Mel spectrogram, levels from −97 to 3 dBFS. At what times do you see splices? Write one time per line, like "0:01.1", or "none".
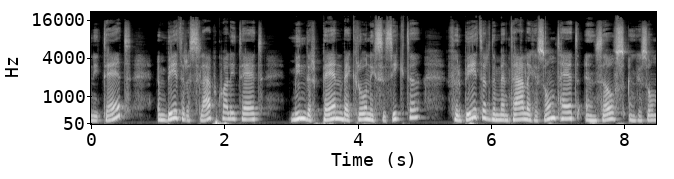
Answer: none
